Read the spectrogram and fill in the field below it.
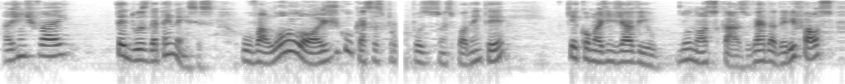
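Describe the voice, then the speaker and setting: Husky-voiced male math teacher lecturing. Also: on the high side. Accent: Brazilian Portuguese. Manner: explanatory, checks in with "né?" and "ok?". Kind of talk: recorded online lecture. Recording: dull lo-fi recording.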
